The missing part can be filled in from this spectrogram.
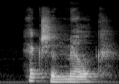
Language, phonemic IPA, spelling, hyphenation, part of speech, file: Dutch, /ˈɦɛk.sə(n)ˌmɛlk/, heksenmelk, hek‧sen‧melk, noun, Nl-heksenmelk.ogg
- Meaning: 1. leafy spurge (Euphorbia esula) 2. witch's milk (neonatal milk)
